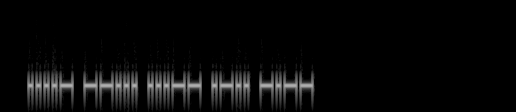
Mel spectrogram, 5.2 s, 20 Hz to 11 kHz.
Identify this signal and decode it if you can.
Morse code, heard as a keyed tone, about 30 wpm, 700 Hz. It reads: 473LY
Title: Code Groups - 5 Letter:Numbers - 30wpm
